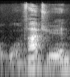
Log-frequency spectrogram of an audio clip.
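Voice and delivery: ordinary talk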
